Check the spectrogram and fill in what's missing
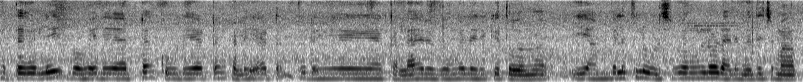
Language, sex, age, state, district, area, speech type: Malayalam, female, 45-60, Kerala, Alappuzha, rural, spontaneous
